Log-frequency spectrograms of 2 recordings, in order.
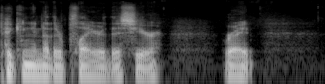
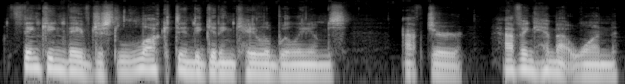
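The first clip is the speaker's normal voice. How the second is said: ordinary talk, nothing marked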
